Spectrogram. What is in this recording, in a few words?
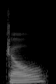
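"zhou" Mandarin Chinese pinyin voice, second tone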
